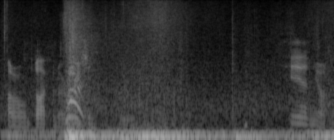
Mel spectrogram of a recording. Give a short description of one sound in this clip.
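Ice shatters with a loud crash.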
